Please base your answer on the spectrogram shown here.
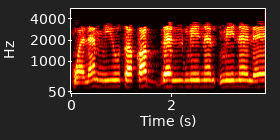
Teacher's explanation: إن ولم يتقبل اللام ساكنة مش متحركة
